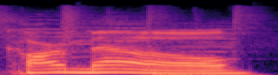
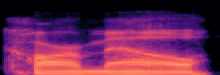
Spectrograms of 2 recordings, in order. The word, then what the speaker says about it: Carmel: Carmel is what you guys call it out there. I'm coming from Carmel, Indiana, and people who come from California often pronounce it Carmel, even though they're spelled the same.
